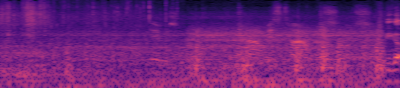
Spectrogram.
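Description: Passenger train running at speed, heard from inside the carriage as a steady low rumble, which cuts off abruptly just before the end.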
